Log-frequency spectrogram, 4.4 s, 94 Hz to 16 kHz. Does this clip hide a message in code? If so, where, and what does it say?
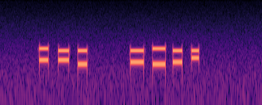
Yes: DTMF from 0.7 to 3.3 s, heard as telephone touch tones, dialled by hand, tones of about 150 ms. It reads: 982 5350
